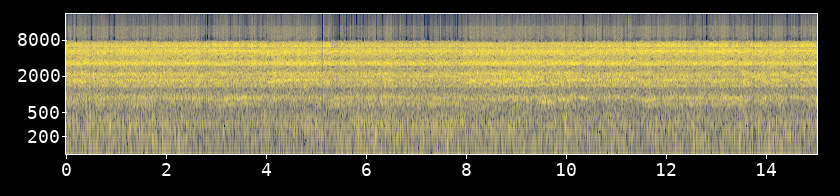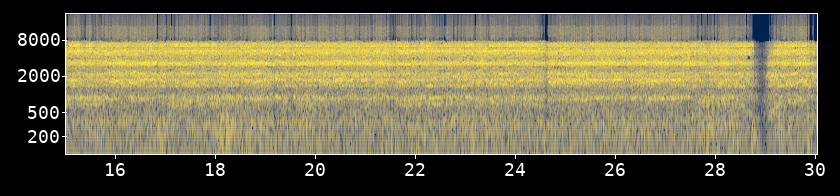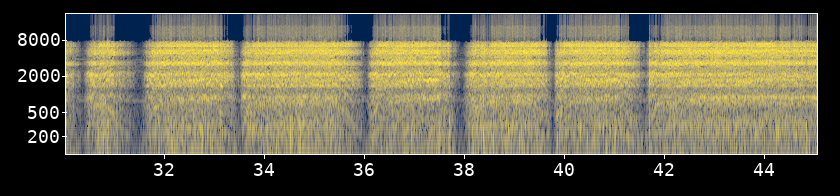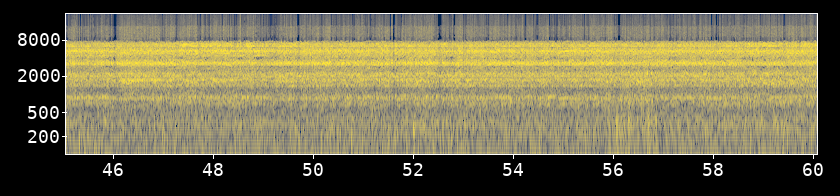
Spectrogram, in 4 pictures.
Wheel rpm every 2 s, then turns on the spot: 230, 230, 230, 230, 220, 230, 230, 230, 220, 230, 230, 230, 220, 220, 110, 60, 150, 150, 140, 130, 140, 200, 230, 230, 230, 230, 240, 230, 230, 220.
32-34 40-42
